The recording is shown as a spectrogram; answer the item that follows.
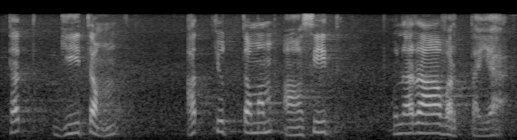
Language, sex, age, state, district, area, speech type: Sanskrit, female, 60+, Tamil Nadu, Chennai, urban, read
